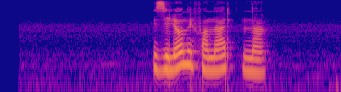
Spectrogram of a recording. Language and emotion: Russian, neutral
